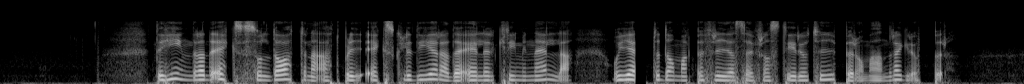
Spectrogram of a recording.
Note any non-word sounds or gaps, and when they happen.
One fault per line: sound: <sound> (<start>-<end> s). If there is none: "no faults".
sound: dropout (6.3-6.5 s)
